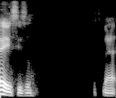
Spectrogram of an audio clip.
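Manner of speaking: casual, easygoing, relaxed tone. Acting out a phone call delivering bad news: imitating Matthew McConaughey. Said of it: "He's like".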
